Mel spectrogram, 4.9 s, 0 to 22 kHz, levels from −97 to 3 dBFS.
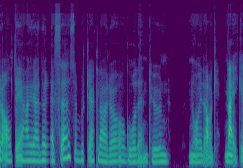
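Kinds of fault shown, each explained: Burst of packet loss: around 0.91 to 1.03 s, about 100 ms drops out; the receiver stretches and fades the last sound, then the speech jumps ahead.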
